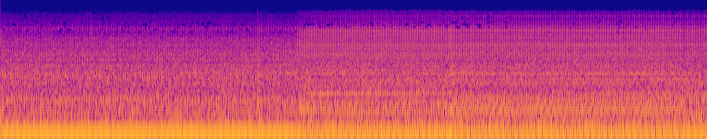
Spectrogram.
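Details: Auction-bought diesel welder that fell from a crane, idling: steady, even drone with firm low hum, no knocking or belt squeal; good oil pressure, temperature still rising; normal idle.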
